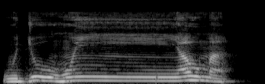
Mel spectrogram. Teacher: walaupun masuk ke ya masih tersisa nun ya. Wujuh masih ada yang masuk ke rongga hidung ya. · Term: idgamnya tidak sempurna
